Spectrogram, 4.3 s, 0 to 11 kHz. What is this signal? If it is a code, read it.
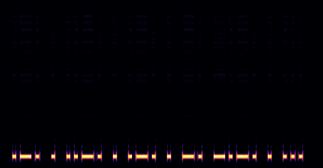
Morse code, heard as a keyed tone, about 23 wpm, 800 Hz. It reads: REFERENCES
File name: ANGLAIS texte clair 3 vitesse 22 mots minute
